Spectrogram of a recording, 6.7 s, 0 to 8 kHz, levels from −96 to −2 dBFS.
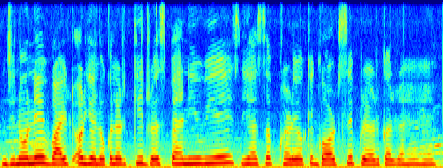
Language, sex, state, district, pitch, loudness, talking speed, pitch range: Hindi, female, Uttar Pradesh, Lucknow, 250 Hz, -14 LUFS, 180 wpm, 240-265 Hz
